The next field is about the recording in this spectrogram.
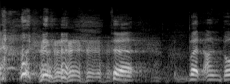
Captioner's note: laughter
